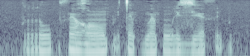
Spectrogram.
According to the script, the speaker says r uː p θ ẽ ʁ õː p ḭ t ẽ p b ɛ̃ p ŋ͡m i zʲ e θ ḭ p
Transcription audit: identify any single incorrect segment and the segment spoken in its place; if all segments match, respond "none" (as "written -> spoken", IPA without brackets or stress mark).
none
